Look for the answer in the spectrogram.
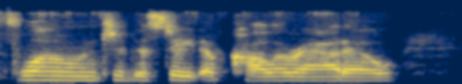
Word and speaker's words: Colorado: As you can probably tell as you're listening, Kitty and I both say Colorado with a strong ah sound. – Right. – I think that's a short A is what I'm learning in the first grade class. Short sure. A, like cat, at, cat.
